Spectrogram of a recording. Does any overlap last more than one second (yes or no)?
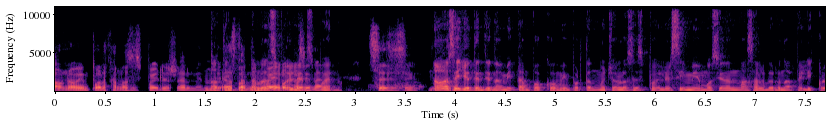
yes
